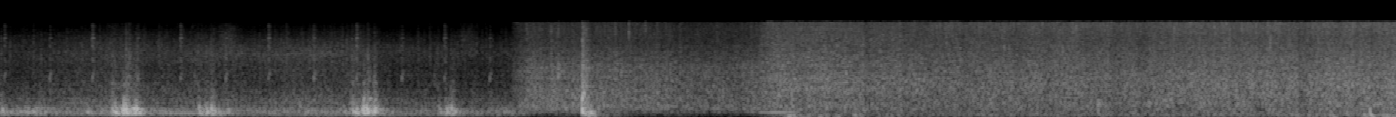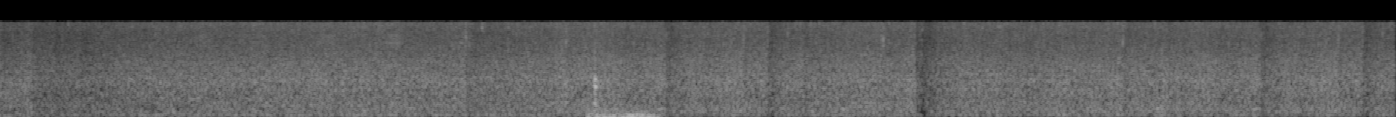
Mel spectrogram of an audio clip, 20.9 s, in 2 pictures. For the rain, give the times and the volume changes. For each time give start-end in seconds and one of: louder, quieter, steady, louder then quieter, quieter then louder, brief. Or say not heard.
0.0-20.8 quieter then louder.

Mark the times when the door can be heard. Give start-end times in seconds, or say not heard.
14.8-15.5.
